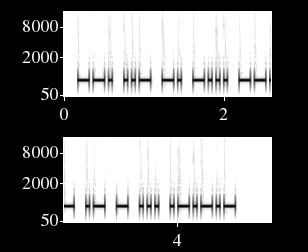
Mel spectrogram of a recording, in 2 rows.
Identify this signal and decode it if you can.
Morse code, heard as a keyed tone, about 25 wpm, 700 Hz. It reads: GUNBOATS.
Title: Pangram Challenge v2 - 25wpm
